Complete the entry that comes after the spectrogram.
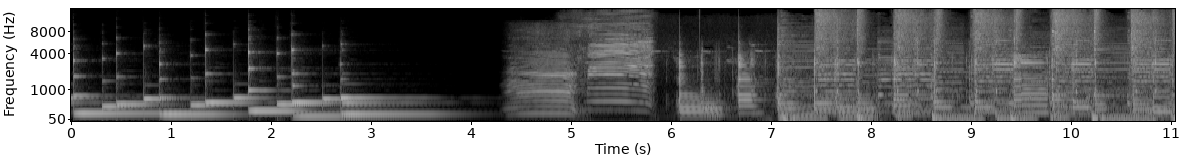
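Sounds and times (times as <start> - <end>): cow mooing: 4.3 - 5.9.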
